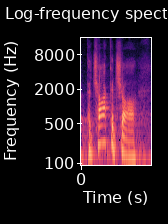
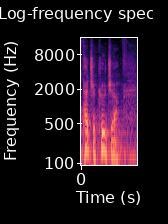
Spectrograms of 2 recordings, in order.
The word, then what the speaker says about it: PechaKucha: together on that pachakacha i learned how to say it properly the pachakacha if you've never heard of pachakacha it's a presentation style some people call it pechakucha but it is 20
